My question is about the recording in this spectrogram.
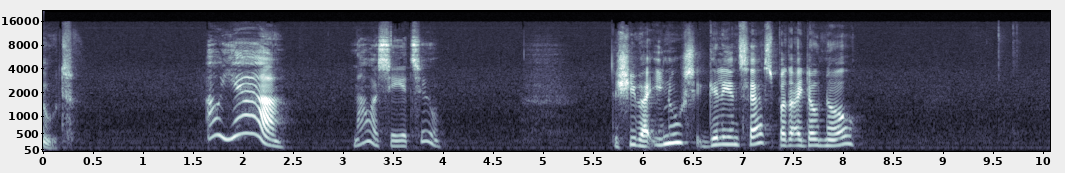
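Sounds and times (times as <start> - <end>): faint clicks: 9.5 - 9.8.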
